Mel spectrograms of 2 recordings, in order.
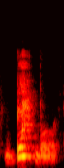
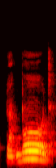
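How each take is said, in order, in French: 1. L'accent tombe sur la première partie, black. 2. L'accent tombe sur la deuxième partie, board. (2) "il est interdit de dire"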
